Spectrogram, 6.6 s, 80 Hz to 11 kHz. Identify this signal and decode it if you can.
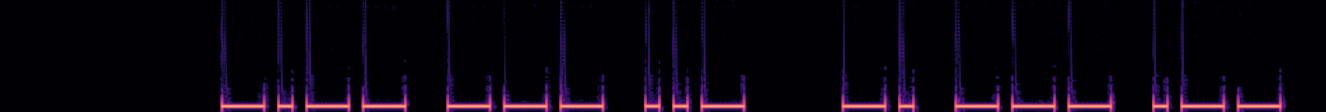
Morse code, heard as a keyed tone, about 17 wpm, 700 Hz. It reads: YOU NOW
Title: Sentences from Top 1100 Words 17wpm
